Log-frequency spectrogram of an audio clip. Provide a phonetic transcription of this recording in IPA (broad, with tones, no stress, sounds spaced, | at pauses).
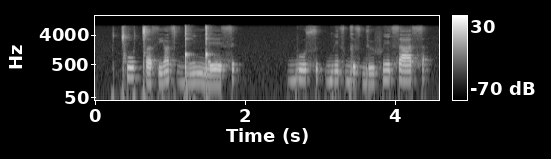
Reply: ǀʰ u˥ ǀ ɐ˩ s j ɐ̃˥ s ɡ͡ǃ ĩ˨ ŋ͡ǃ e˩ s | b u˦ s | b ĩ˨ s ɡ ɨ˩ s d ʉ˩ f ĩ˦ s a˦ s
